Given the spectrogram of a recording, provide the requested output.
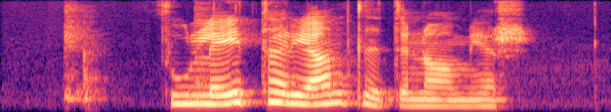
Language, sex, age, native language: Icelandic, male, 11, Icelandic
